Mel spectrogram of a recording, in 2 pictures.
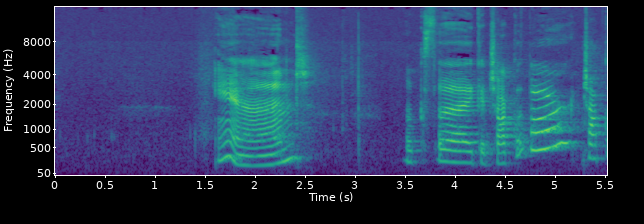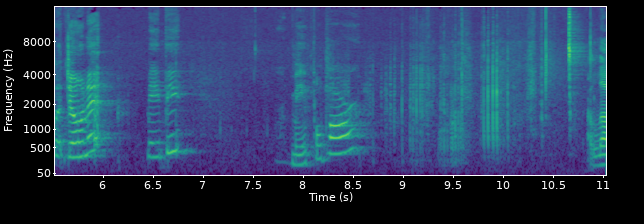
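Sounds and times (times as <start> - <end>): woman speaking: 1.6 - 2.7, 3.5 - 7.0, 7.8 - 8.7.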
